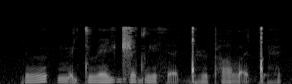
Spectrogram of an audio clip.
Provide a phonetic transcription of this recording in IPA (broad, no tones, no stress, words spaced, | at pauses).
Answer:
ɾʊ | mə̰jtɹɛjɖ͡ʐə dwɪθæ̰ ɡ͡ǃə˞pʰɑ lˠɛ̰ǃʼə̤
